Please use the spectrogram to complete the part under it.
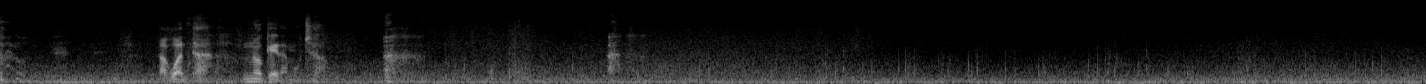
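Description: Footsteps fall steadily on stone.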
